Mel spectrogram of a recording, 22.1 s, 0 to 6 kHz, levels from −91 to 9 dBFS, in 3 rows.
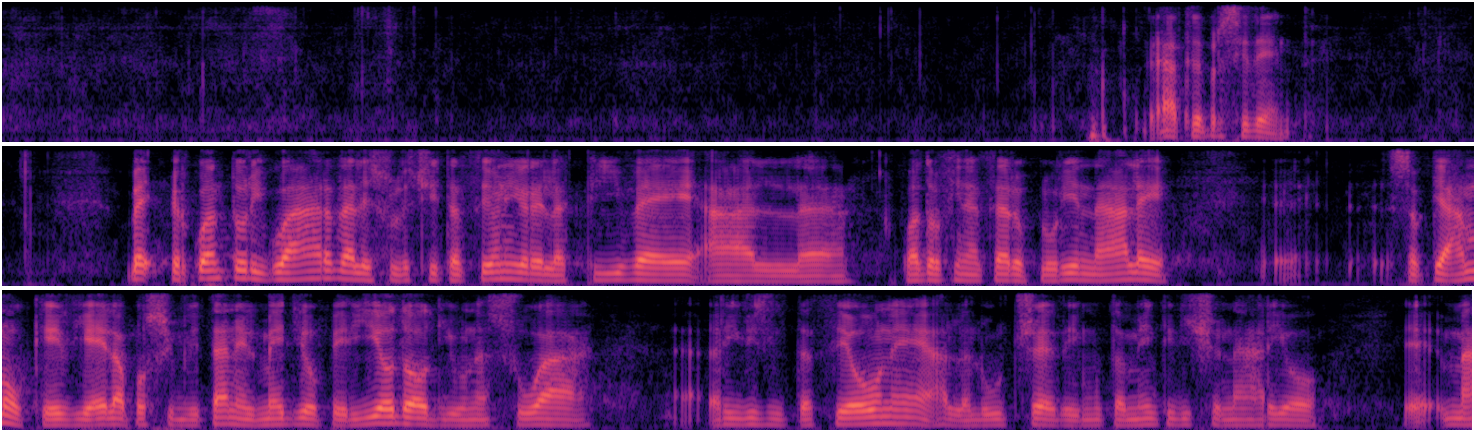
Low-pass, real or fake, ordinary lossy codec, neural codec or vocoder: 5.4 kHz; fake; none; codec, 16 kHz, 4.8 kbps, FACodec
